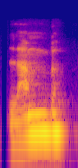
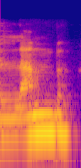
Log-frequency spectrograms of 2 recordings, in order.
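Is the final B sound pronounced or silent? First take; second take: silent; pronounced. First: The final B sound is silent. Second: The final B sound is pronounced. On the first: The speaker calls it right. "the silent B" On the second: The speaker calls it wrong. "You wouldn't say lamb"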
